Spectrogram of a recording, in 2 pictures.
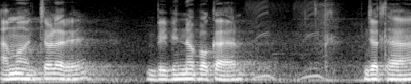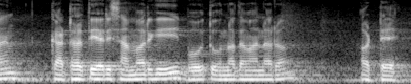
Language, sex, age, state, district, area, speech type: Odia, male, 30-45, Odisha, Jajpur, rural, spontaneous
